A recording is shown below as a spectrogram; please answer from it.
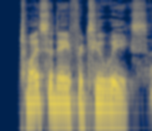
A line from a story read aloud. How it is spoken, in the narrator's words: I said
